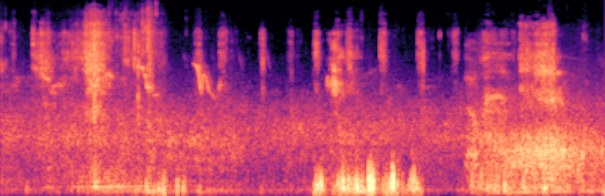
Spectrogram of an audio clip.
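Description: Wooden stake being pushed down through a straw bale: dry straw crackling and rustling in many short bursts.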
